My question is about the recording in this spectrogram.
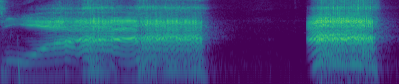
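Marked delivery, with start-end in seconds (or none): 2.3-2.9 loud high cry of disgust; disgusted yell. Real, not acted. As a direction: yelp in revulsion. Reacting to gross story.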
